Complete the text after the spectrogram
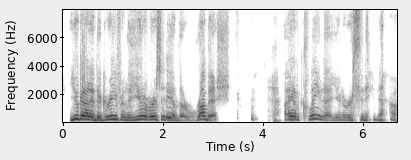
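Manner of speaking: mock, loud, booming voice filling the room. Retell a man's answer to a student who says he already has a degree, in a booming voice. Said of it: "booming voice".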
